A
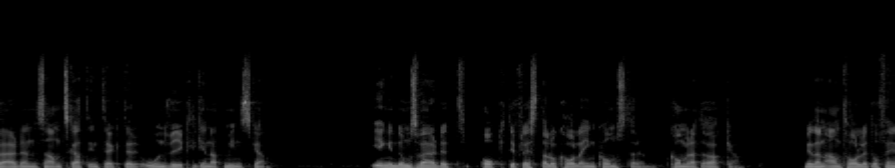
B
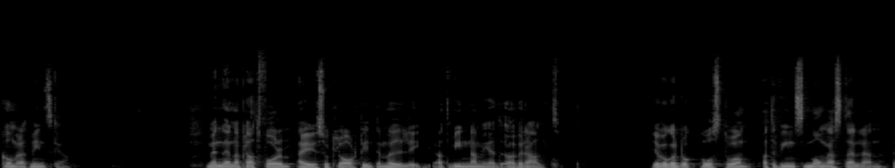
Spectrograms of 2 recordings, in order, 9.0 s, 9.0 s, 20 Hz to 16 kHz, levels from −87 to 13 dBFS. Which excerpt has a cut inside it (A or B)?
B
